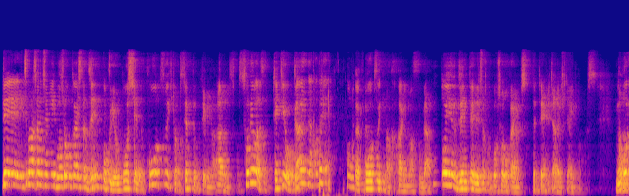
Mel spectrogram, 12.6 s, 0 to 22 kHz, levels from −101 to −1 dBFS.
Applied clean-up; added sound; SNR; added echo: neural mask model DeepFilterNet 3.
